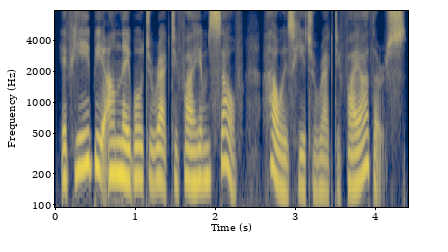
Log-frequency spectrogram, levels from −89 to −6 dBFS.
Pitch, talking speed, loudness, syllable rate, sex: 180 Hz, 175 wpm, -21 LUFS, 5.3 syllables/s, female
